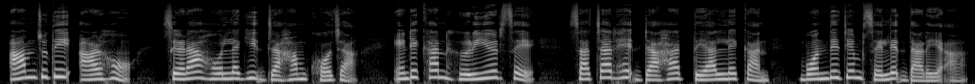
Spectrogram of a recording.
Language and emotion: Santali, neutral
